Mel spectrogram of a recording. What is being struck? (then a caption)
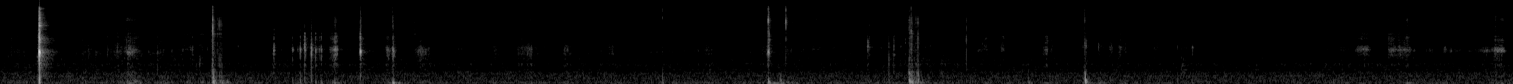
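Glitter-coated soap bar. A utility knife peels thick slices off a glitter-coated orange soap bar, cutting through the glitter crust. Scattered, quiet, crisp scraping clicks and gritty crunches come with brief, bright snaps and almost no ring, separated by pauses.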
